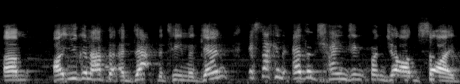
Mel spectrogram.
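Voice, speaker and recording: A man with a strikingly high voice hosts a live cricket fan show, bouncing along with playful, teasing energy. The sound is dull and lo-fi. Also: expressive, brisk. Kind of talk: lively live-stream chat.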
